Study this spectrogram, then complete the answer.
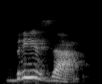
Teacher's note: A última não é a mais forte, o bri é o mais forte, e essa é a penúltima. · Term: paroxítona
